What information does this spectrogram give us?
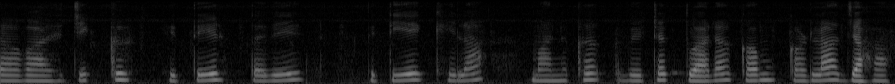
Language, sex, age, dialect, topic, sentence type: Magahi, female, 31-35, Northeastern/Surjapuri, banking, statement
